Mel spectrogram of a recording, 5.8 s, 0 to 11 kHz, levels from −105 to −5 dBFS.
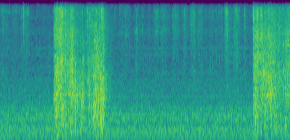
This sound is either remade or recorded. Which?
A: recorded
